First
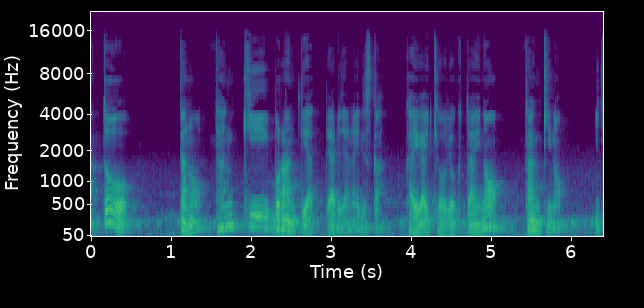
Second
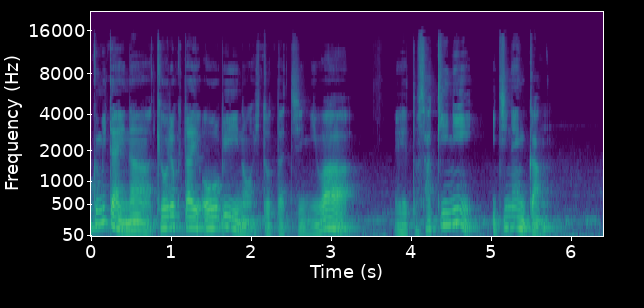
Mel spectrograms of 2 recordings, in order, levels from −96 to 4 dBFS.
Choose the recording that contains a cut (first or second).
first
